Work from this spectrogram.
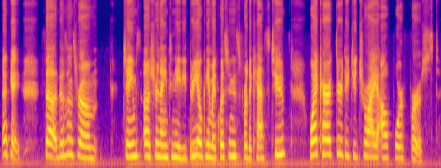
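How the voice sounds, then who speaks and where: A woman's voice: high voice, steady tone, normal speed, creaky, a bit bright. A woman hosting a casual group interview with fellow voice actors, reading out questions and chatting. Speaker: interview host and voice cast member.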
